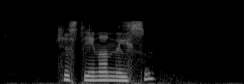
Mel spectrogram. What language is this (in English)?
Norwegian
